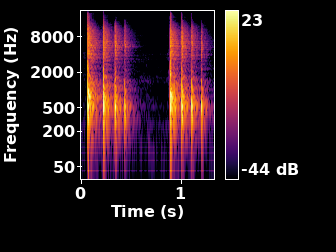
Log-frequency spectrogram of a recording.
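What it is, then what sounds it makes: Cricket bat with a good ping at mid-blade. A Laver and Wood PP01 Signature English willow cricket bat is tapped with a ball at the middle of the blade as part of a low-to-high ping test. Eight quick, woody knocks come in two runs of four, each with a bright tone near 520 Hz that dies away almost at once. The bat gives a good ping at the middle position.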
